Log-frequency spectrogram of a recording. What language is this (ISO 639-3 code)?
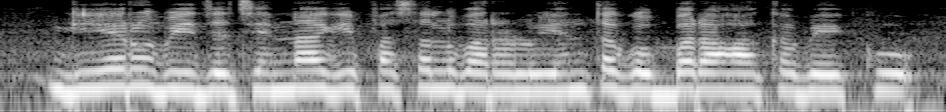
kan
